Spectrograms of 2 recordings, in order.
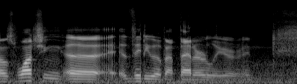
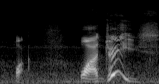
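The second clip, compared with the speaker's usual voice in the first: loud, silly, goofy cartoon character voice; 2 semitones higher, 7 dB louder than usual. Trying out voices to practice: Goofy voice. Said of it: "I gotta work on that".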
